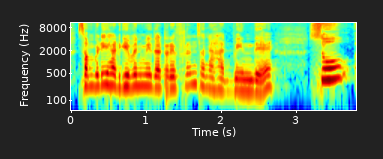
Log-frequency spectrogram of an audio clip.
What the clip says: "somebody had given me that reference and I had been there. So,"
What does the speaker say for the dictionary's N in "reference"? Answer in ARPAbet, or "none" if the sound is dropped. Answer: N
